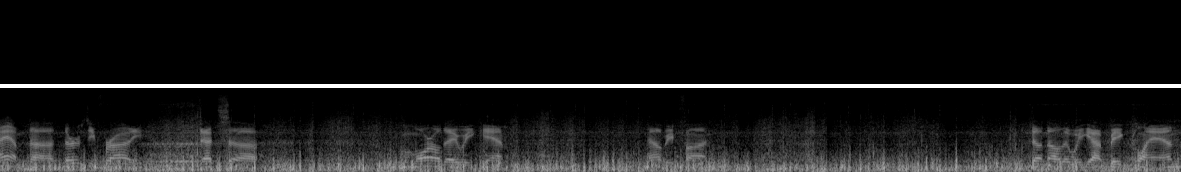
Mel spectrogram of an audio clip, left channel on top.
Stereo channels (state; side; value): silent; left; digital silence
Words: am. Thursday, Friday. That's Memorial Day weekend. That'll be fun. Don't know that we got big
